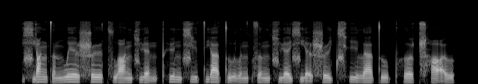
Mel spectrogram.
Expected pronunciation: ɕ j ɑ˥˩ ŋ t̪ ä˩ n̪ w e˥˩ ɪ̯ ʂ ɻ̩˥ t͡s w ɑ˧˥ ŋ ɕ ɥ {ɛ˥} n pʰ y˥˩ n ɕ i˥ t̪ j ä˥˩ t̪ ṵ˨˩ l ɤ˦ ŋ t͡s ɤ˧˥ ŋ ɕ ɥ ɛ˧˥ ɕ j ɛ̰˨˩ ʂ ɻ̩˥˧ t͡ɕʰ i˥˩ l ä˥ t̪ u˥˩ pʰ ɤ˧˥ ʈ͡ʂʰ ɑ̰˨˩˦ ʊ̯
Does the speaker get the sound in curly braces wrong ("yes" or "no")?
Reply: yes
